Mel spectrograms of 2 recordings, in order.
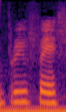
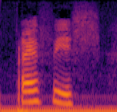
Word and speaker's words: preface: dari kata pengantar atau prefis bacanya bukan preface ya prefis Nah kemudian satu hal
